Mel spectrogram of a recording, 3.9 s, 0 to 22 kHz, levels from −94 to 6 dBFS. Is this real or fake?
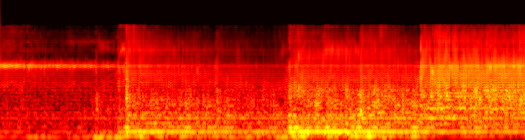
fake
